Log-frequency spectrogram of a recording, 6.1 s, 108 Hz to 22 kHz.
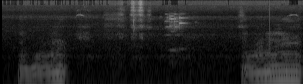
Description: My 6-month-old choc lab pup Hera snoring while sleeping.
